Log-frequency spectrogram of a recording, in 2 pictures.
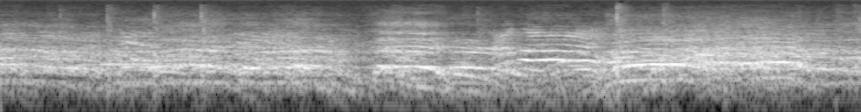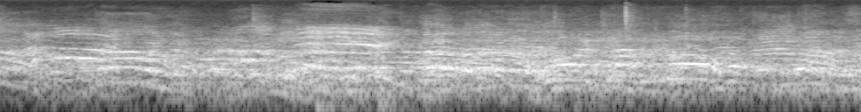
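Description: Field sound of a football match in play: several voices calling and chattering at once across the pitch, at a steady moderate level, with one louder shout about six seconds in.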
